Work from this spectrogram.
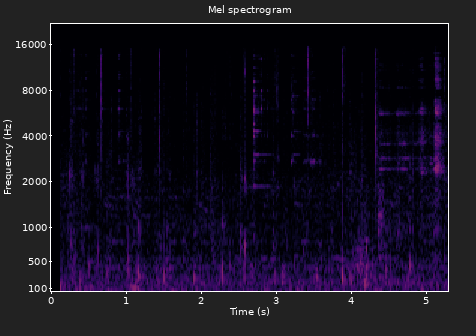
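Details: A female Vizsla, possibly in slow motion, licks and smacks noisily at peanut butter, a rapid run of wet, clicking mouth sounds.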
